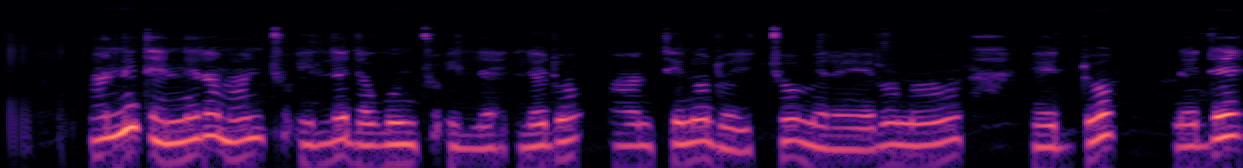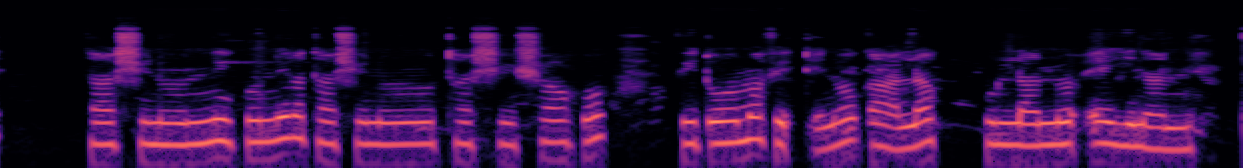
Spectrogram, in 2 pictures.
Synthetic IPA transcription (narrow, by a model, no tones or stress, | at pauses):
mɐnːɪt̪ɛnːɛɾɐmɐnt͡ʃːʊʔɪlːɛd̪ɐɡʊnt͡ʃːʊɪlːɛlɛd̪ɔ | ɐnt̪ɪnɔd̪ɔjt͡ʃːɔmɛɾeːɾɔnoːhɛd̪ːɔ | lɛd̪ɛ | t̪aːʃːɪnɔnːɪkʊnːɪɾɐt̪aʃɪnt̪ɐʃɪʃahɔ | fɪt̪ʼoːmɐfɪt̪ʼːɪnɔkʼaːlːɐ | k̚ʊlːɐnːɔʔejɪnɐnːɛ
